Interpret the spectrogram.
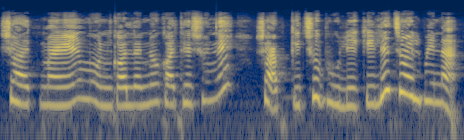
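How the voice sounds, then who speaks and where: A woman's voice: high voice, steady tone, unhurried, fairly bright tone, no echo. A woman voicing a stubborn, distrustful seven-year-old village girl in a cartoon, childlike and insistent. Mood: defiant. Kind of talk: animated moral story voice acting.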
